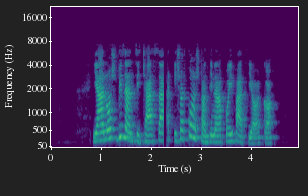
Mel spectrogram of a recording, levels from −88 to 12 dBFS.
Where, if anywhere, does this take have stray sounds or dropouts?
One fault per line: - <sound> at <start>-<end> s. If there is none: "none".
- dropout at 2.2-2.3 s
